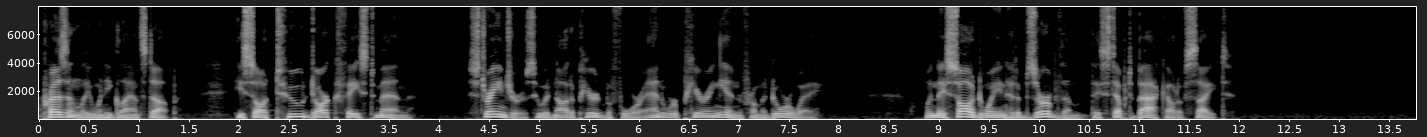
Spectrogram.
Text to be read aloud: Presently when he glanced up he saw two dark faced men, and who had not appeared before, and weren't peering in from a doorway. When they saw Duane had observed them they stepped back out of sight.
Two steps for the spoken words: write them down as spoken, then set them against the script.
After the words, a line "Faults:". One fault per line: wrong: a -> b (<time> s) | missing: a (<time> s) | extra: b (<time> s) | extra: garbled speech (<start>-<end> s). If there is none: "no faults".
Presently when he glanced up he saw two dark faced men, strangers who had not appeared before, and were peering in from a doorway. When they saw Duane had observed them they stepped back out of sight.
Faults:
wrong: and -> strangers (4.3 s)
wrong: weren't -> were (6.3 s)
